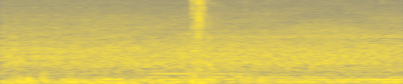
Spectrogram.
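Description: Steady low outdoor rumble with one sharp click about a second in and a faint hum setting in about halfway through, while the motorcycle is readied for starting; its engine has not yet fired.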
